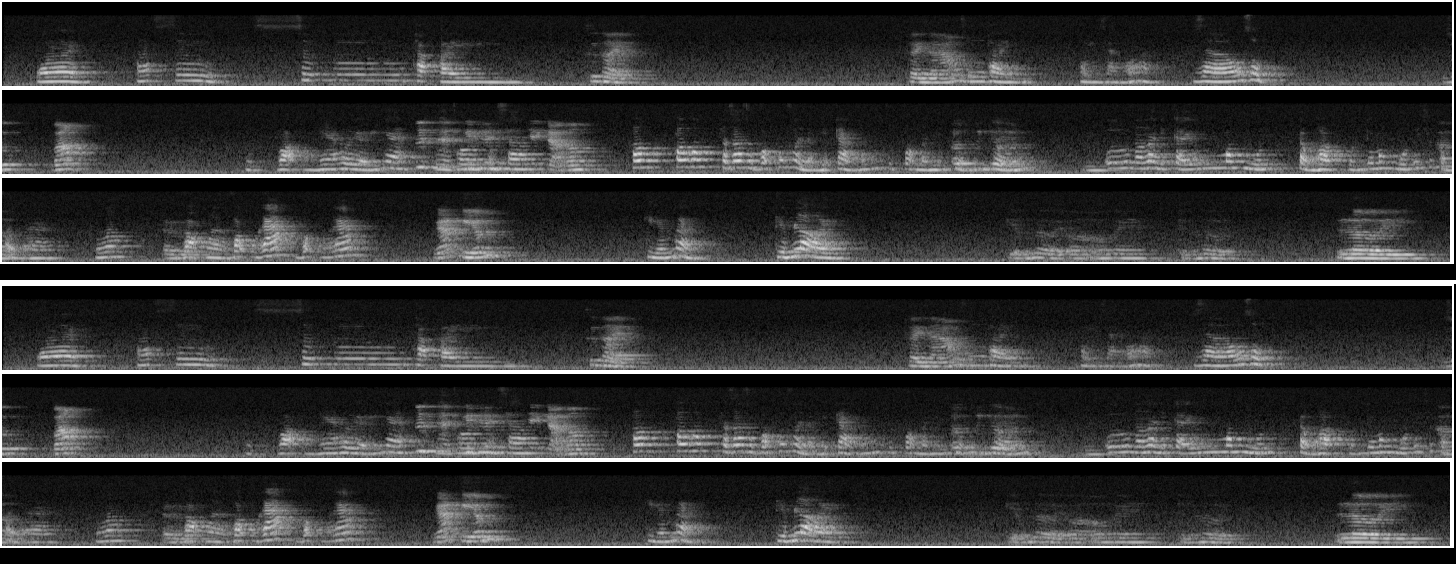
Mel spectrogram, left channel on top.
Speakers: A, on the left; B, on the right.
A: Rồi. Pháp sư. Sư thầy.
B: sư thầy à thầy giáo
A: Sư thầy. Thầy giáo à? Giáo dục.
B: dục vọng
A: Dục vọng nghe hơi ấy nha.
B: <laughs>
A: Nhưng mà thôi không sao.
B: nhạy cảm không
A: không không không thật ra dục vọng không phải là nhạy cảm đâu nhá. dục vọng là những
B: ờ
A: kiểu
B: bình
A: những
B: thường
A: cái
B: mà ừ.
A: ừ nó là những cái mong muốn tổng hợp của những cái mong muốn đấy chứ
B: ờ
A: không phải là đúng không
B: ừ.
A: vọng là vọng gác vọng gác
B: gác kiếm
A: kiếm à kiếm lời
B: kiếm lời ờ ok kiếm lời lời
